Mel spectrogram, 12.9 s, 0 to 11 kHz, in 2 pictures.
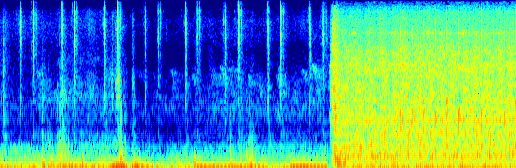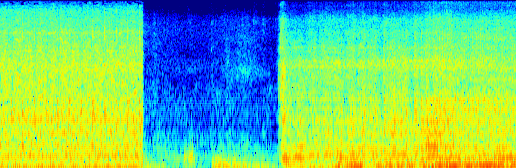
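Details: Massey Ferguson 6480 tractor diesel that sat idle two years after its injector pump fell off, started after the pump was refitted: steady cranking about four turns a second, catches, runs rough-even, stops, then restarts cleanly; normal diesel start.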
